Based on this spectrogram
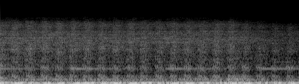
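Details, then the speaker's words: Subaru Impreza GC8 RSTI track build, engine cranked with ignition fuse 11 pulled to check oil pressure (gauge climbs, solid pressure): even starter churn, no firing, no grinding; normal cranking with ignition disabled. "I went ahead and pulled the ignition fuse, which is number 11 there. And we're gonna crank it over just to verify we have oil pressure."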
